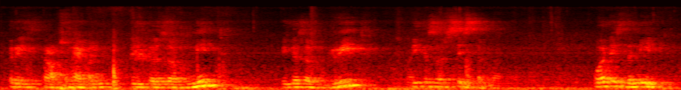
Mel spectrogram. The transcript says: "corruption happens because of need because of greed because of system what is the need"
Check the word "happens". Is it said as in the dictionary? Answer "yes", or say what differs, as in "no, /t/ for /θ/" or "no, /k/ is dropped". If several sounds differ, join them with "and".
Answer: no, /z/ is dropped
